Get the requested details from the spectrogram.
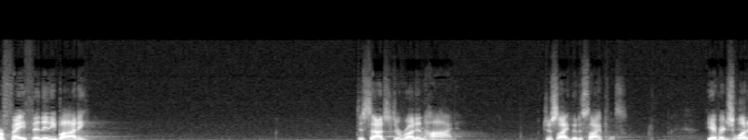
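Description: A middle-aged man speaks calmly through a microphone in a large room, pausing between phrases.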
